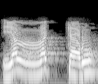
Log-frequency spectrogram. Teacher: را پر پیش ہے تو را کو پر پڑھیں گے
